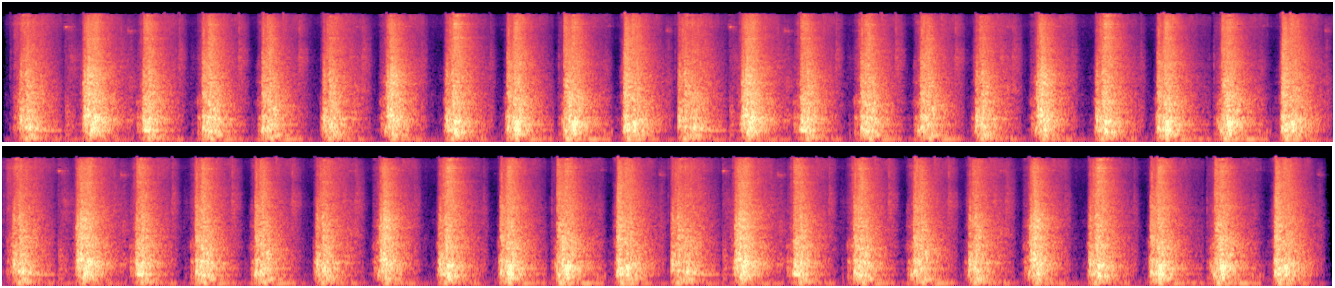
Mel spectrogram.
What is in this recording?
Marcha fuerte
foley sounds marching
